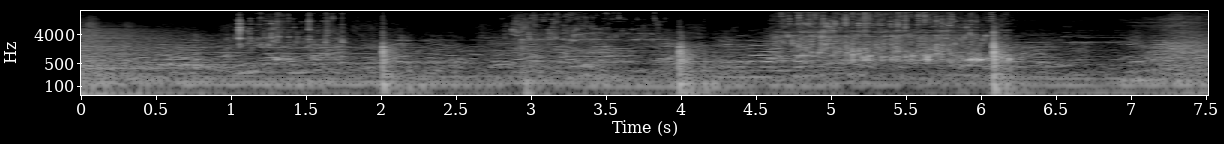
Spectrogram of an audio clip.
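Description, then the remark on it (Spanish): Drinks being poured into glasses, a steady splashing, gurgling fill broken by several sharp glassy clinks spaced a couple of seconds apart, with faint voices murmuring underneath. “Bueno, bueno, vamos a preparar unos tragos para aliviar los nervios.”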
